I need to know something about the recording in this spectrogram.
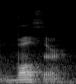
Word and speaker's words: Walther: Show you what comes in the box and talk about some of the performance of the Walther, or correctly pronounced Walther PDP.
